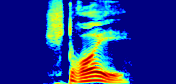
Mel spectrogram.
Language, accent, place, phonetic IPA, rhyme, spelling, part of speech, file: German, Germany, Berlin, [ʃtʁɔɪ̯], -ɔɪ̯, Streu, noun, De-Streu.ogg
- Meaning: litter; mulch (bedding for animals)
